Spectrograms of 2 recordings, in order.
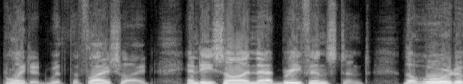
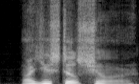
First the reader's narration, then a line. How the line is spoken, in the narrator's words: the girl said purringly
